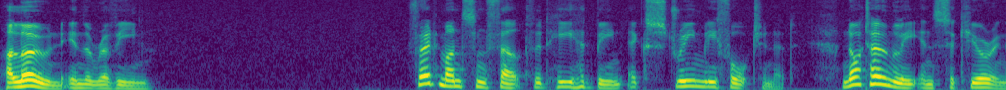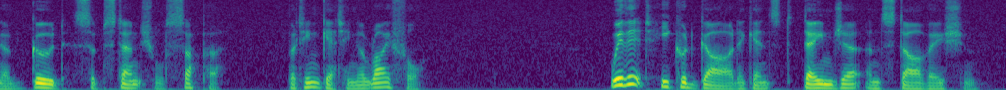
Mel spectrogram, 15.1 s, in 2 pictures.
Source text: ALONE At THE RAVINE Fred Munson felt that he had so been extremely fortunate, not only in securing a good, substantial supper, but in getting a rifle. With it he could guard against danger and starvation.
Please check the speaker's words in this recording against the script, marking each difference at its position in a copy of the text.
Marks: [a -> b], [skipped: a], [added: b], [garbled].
ALONE [At -> IN] THE RAVINE Fred Munson felt that he had [skipped: so] been extremely fortunate, not only in securing a good, substantial supper, but in getting a rifle. With it he could guard against danger and starvation.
